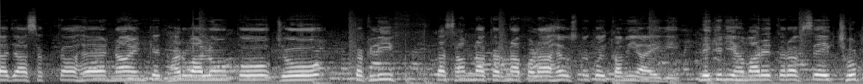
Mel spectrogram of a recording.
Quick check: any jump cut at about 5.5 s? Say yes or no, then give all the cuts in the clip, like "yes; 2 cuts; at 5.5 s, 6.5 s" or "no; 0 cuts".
no; 3 cuts; at 2.7 s, 3.4 s, 6.9 s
